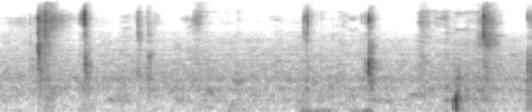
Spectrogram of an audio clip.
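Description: Scissors snip off the end of a thread while tying a fly, giving a few short, sharp, faint clicks with quiet pauses between them.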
